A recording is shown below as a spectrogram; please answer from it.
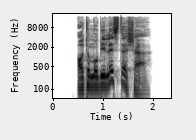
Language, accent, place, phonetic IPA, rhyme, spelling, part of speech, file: German, Germany, Berlin, [aʊ̯tomobiˈlɪstɪʃɐ], -ɪstɪʃɐ, automobilistischer, adjective, De-automobilistischer.ogg
- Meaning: inflection of automobilistisch: 1. strong/mixed nominative masculine singular 2. strong genitive/dative feminine singular 3. strong genitive plural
